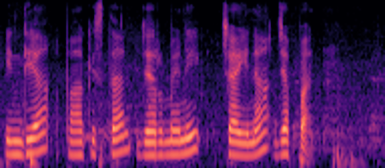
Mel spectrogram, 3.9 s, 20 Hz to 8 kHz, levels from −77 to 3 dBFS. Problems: constant background noise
